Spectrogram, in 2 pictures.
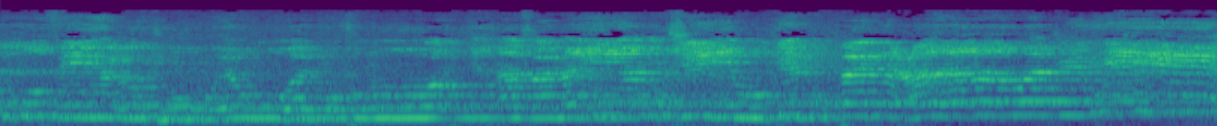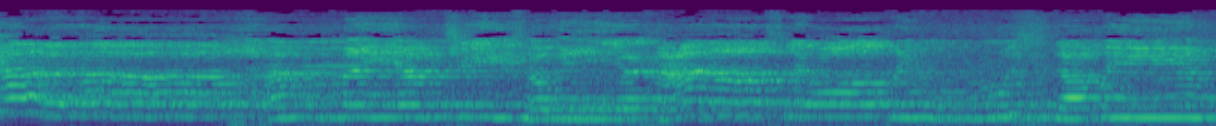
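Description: A boy's voice reciting the Quran aloud in a melodic chant into a microphone as prayer leader, holding long ornamented notes that glide up and down, with short pauses for breath.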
